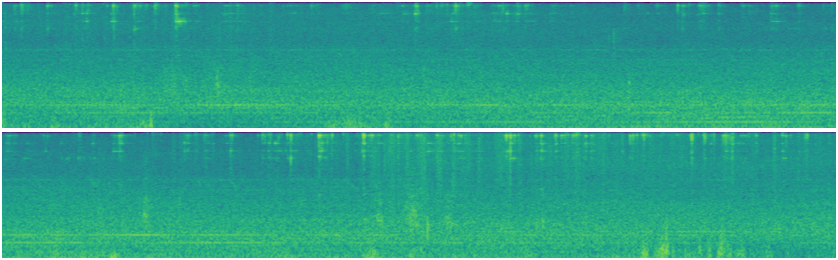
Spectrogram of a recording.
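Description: Dog paws thud and rustle on grass while the dogs play.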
